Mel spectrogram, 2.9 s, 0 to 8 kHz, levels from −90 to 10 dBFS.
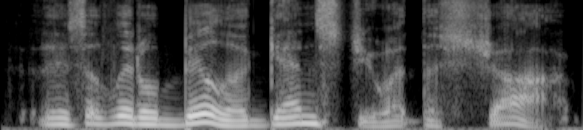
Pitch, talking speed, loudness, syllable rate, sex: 135 Hz, 185 wpm, -16 LUFS, 4.7 syllables/s, male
